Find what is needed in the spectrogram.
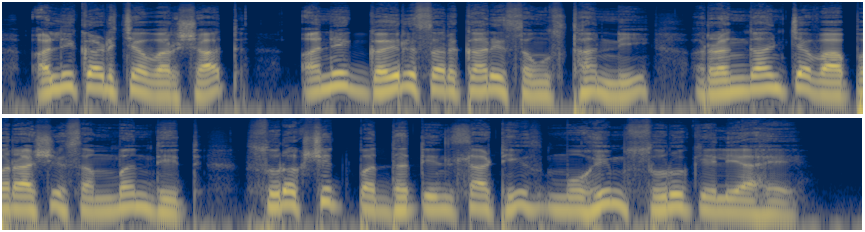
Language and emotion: Marathi, neutral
